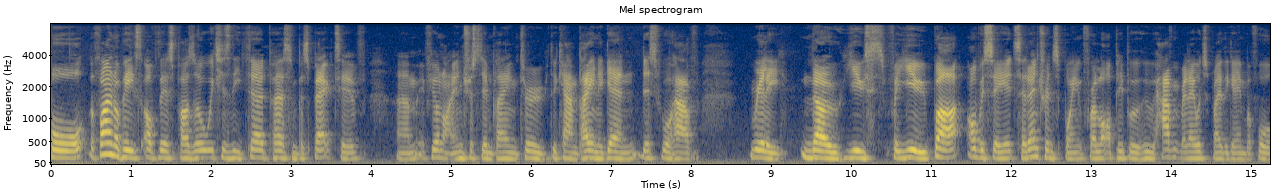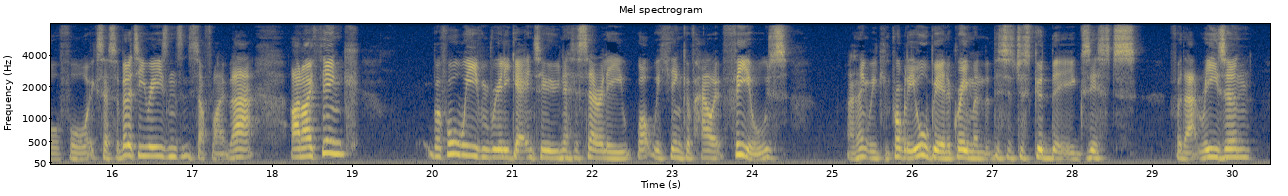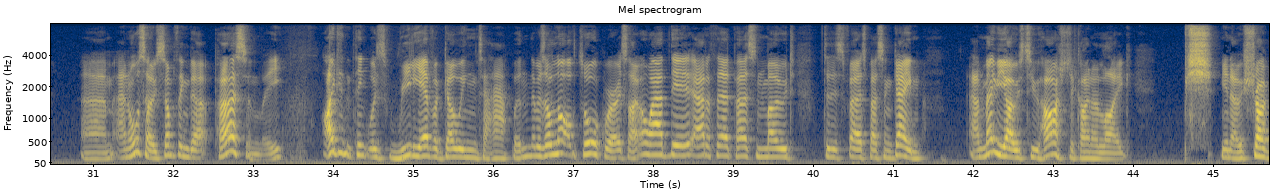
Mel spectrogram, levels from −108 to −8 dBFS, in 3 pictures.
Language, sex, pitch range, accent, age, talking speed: English, male, 140-170 Hz, British, 20-39, 190 wpm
